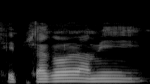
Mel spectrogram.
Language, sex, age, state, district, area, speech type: Assamese, male, 30-45, Assam, Jorhat, urban, spontaneous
